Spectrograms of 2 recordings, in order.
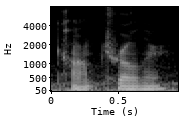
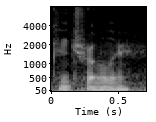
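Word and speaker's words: comptroller: is that a thing comp troller oh it's just controller hm so it's not comp troller it's just pronounced controller wonder if Joel watch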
